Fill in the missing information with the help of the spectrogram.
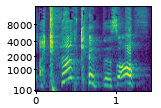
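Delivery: pushing the words out with effort; opening a stuck jar. Real, not acted. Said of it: "I'm exhausted".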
